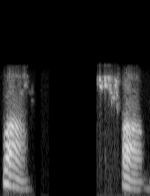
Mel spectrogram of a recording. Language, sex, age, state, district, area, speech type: Malayalam, female, 18-30, Kerala, Pathanamthitta, rural, conversation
